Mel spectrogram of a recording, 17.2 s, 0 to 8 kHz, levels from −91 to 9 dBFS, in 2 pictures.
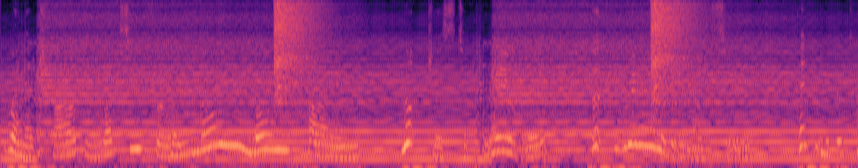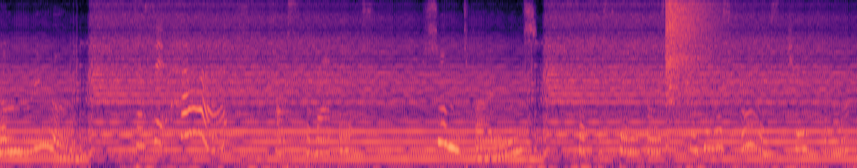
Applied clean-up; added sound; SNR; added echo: none; Hi-hat + Electric guitar; -1 dB; none.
